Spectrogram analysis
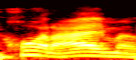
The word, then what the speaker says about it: Roraima: Eh, a Maria Assi Façanha diz: "Roraima se pronuncia como se tivesse acento agudo no ar". Eh, hoje vai ser difícil aqui. Roraima, Guiana.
